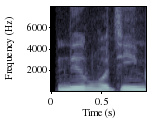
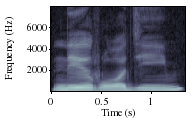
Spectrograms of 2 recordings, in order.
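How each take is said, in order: First: The vowel after n is a pure short i. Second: The vowel after n sounds like a long e. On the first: The speaker calls it right. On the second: The speaker calls it wrong.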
